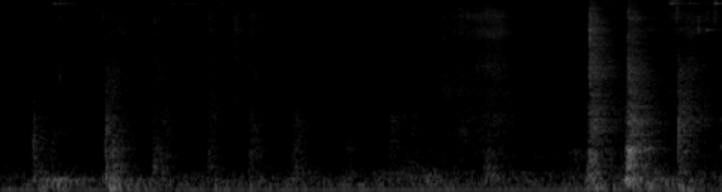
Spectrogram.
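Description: Scattered knocks and handling noises of someone moving about a kitchen, with a sharper knock about a second in and two louder ones near the end.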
